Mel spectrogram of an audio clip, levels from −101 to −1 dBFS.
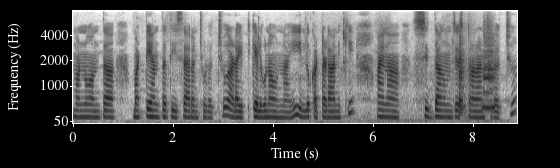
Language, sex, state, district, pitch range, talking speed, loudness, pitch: Telugu, female, Andhra Pradesh, Chittoor, 165-180 Hz, 115 wpm, -19 LUFS, 170 Hz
